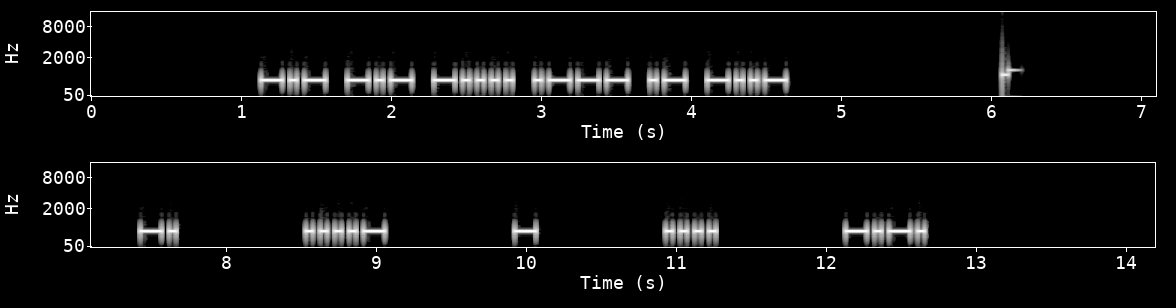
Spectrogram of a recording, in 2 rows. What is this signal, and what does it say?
Morse code, heard as a keyed tone, about 25 wpm, spaced as for 14 wpm, 700 Hz. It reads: KK6JAX N4THC
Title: USA Call Signs - 6x Character Spacing - 25wpm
